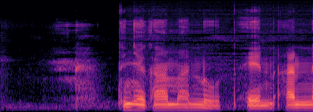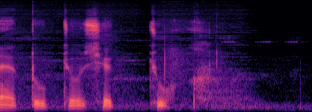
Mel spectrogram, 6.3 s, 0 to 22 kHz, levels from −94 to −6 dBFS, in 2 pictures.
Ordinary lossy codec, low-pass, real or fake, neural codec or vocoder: none; none; real; none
